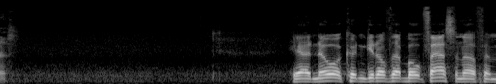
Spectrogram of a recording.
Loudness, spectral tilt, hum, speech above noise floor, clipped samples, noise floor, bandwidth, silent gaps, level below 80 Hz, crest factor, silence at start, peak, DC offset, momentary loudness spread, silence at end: -19 LUFS; -5.5 dB/octave; none; 37 dB; under 0.1%; -55 dBFS; 16 kHz; none; -72 dBFS; 20 dB; 0 s; -2 dBFS; under 0.1%; 4 LU; 0 s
